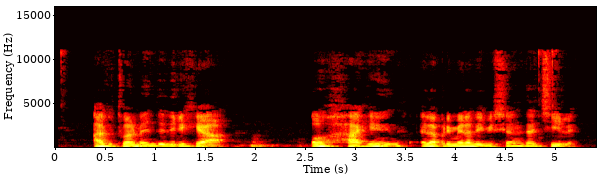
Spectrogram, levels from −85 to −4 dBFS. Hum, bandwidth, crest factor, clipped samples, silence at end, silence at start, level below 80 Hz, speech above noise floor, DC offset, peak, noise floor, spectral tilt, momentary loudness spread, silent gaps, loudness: none; 11.5 kHz; 18 dB; under 0.1%; 0.2 s; 0.4 s; -56 dBFS; 30 dB; under 0.1%; -4 dBFS; -51 dBFS; -7.5 dB/octave; 11 LU; none; -22 LUFS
